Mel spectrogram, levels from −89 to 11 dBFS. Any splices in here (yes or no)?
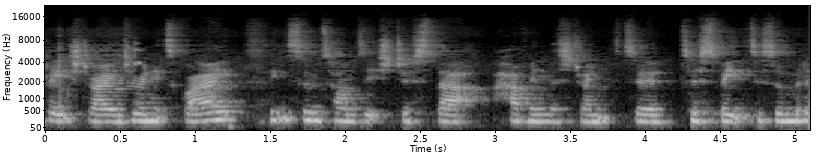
yes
